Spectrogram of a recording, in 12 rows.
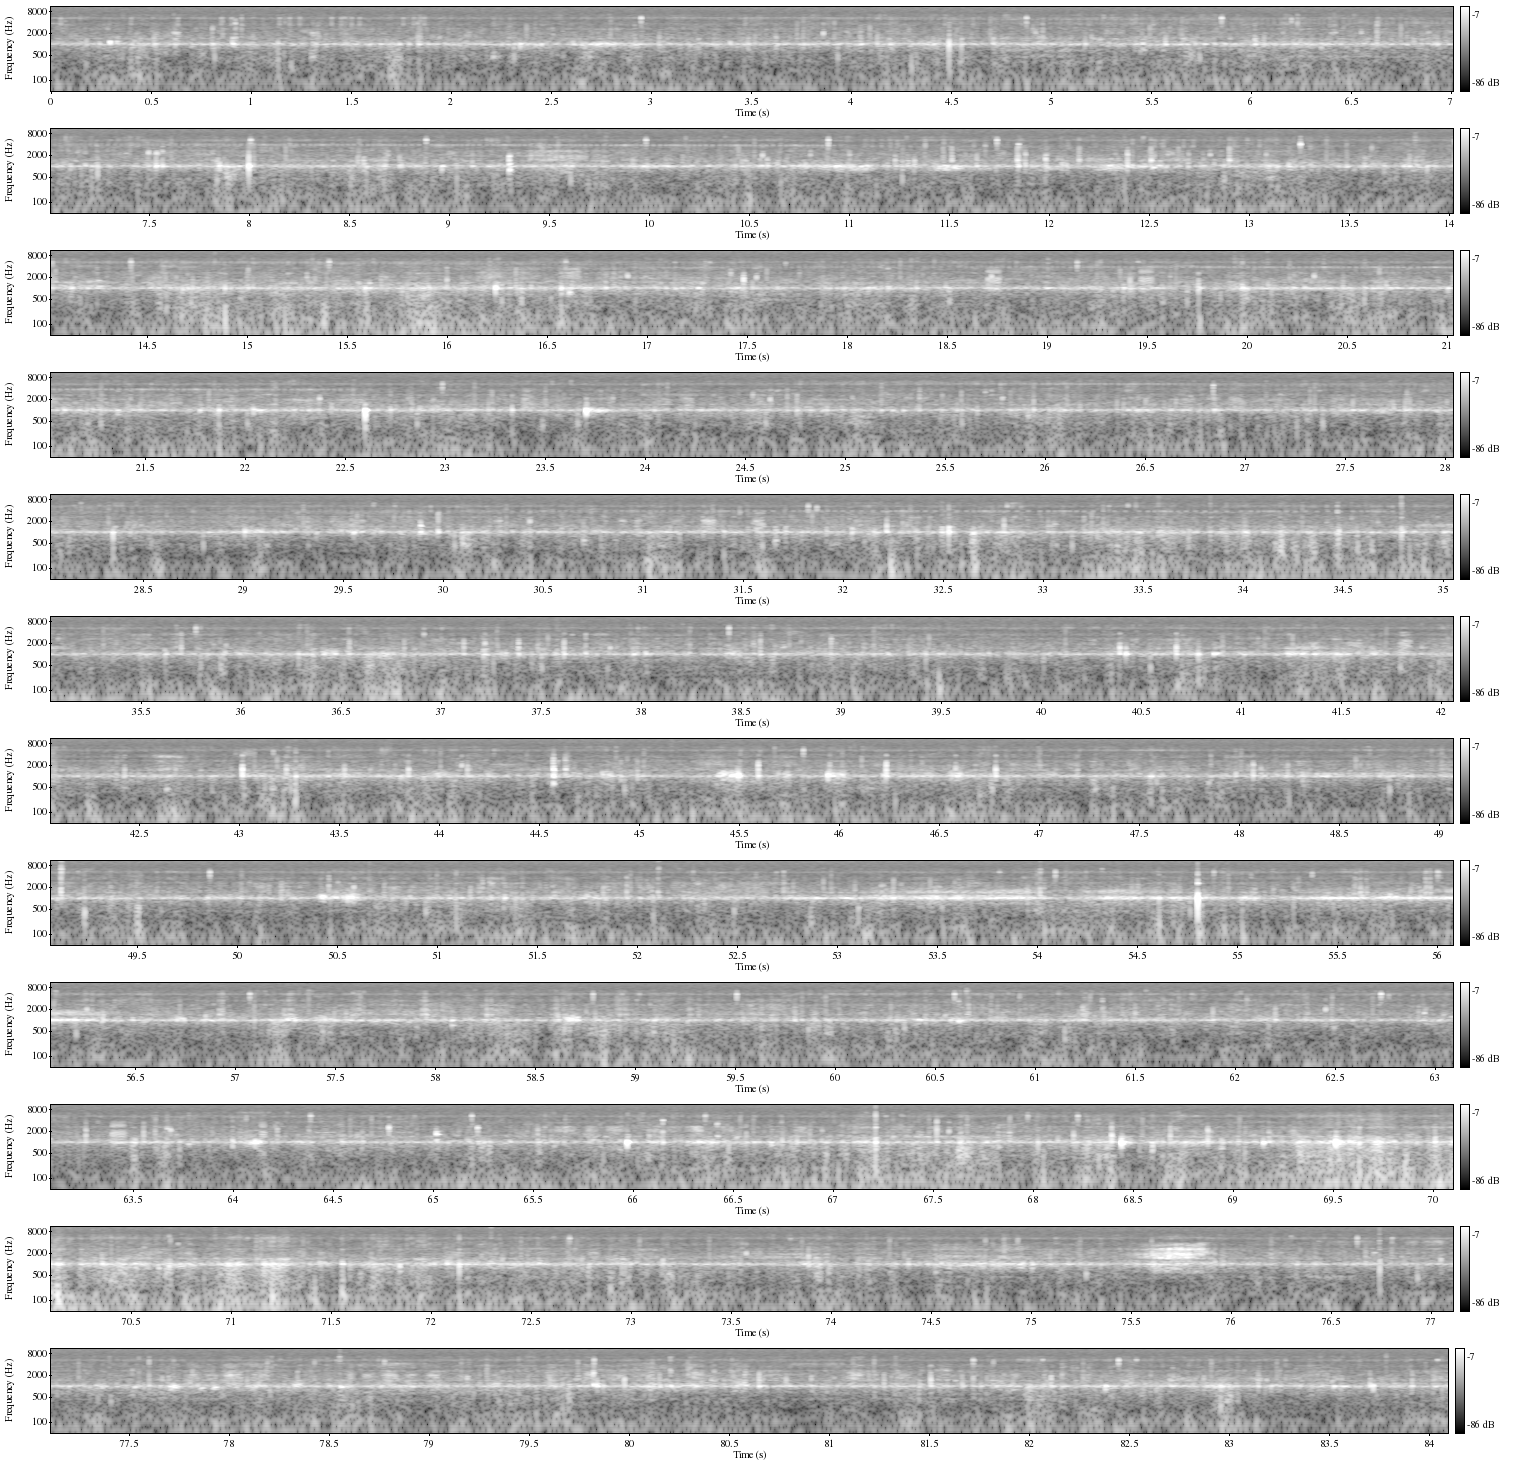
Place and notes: HYdrophone recording in river Sventoji.
Utenos apskritis, Lietuva, 17 July 2022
